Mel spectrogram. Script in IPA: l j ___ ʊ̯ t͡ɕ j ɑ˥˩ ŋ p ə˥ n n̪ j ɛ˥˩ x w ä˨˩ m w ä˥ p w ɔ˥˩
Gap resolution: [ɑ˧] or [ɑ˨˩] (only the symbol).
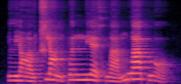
ɑ˨˩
